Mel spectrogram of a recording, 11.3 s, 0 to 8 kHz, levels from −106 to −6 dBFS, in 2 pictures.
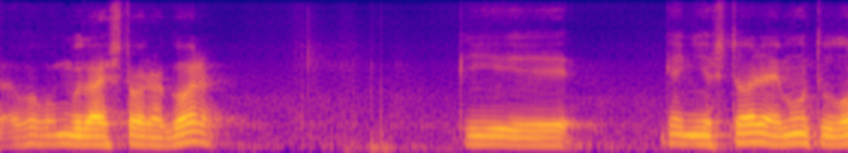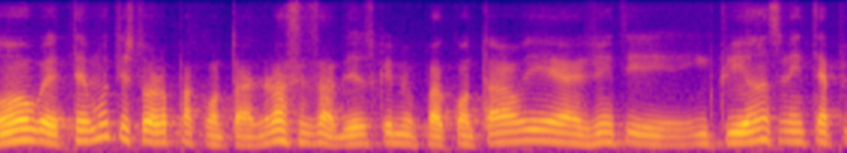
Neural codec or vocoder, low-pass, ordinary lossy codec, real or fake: codec, 16 kHz, 0.9 kbps, LongCat-Audio-Codec; none; none; fake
